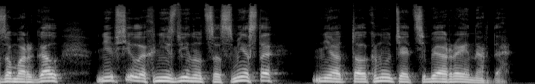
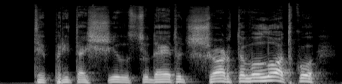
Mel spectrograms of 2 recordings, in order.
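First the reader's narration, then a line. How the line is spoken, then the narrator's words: Hissing. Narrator (Russian): прошипел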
